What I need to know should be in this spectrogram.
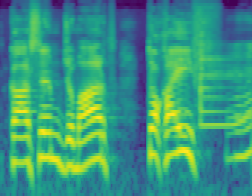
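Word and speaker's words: Қасым-Жомарт Тоқаев: قاسم جمارت توقائف. توقائف تو ہے قے ہے بے.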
